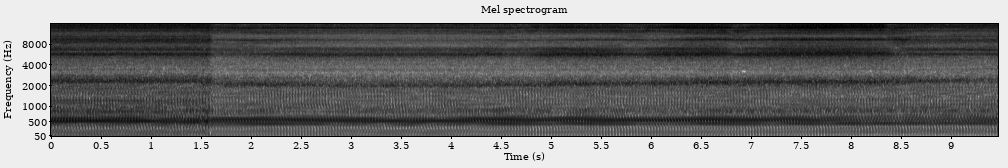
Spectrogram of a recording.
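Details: Dr. Trust Penguin model 403 compressor nebulizer demonstrated with distilled water and a mask, output adjustable: a steady mechanical hum with a fast pulsing buzz and faint music behind as it runs and delivers mist.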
